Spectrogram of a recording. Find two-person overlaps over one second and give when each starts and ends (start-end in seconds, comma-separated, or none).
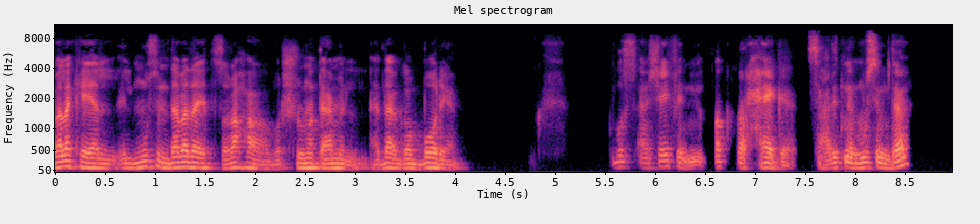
none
